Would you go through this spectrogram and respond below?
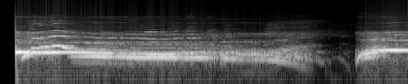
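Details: A Rottweiler gives a long, drawn-out howl that slides gently downward while a woman howls along with it.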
